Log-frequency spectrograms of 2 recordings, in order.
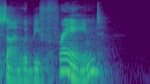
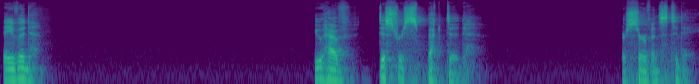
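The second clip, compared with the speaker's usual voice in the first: quiet rebuke; 4 semitones lower, 5 dB quieter than usual. Acted. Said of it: "Joab came with a rebuke".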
